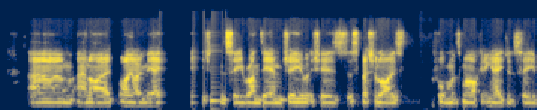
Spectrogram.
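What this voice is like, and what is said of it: London English accent. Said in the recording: “I'm from London originally. You can probably tell by my accent”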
